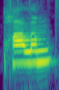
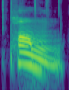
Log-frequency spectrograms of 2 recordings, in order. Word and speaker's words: palm: answer and number four it means palm okay not el palem no palm silent l before M and after a like palm palm that's great next one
